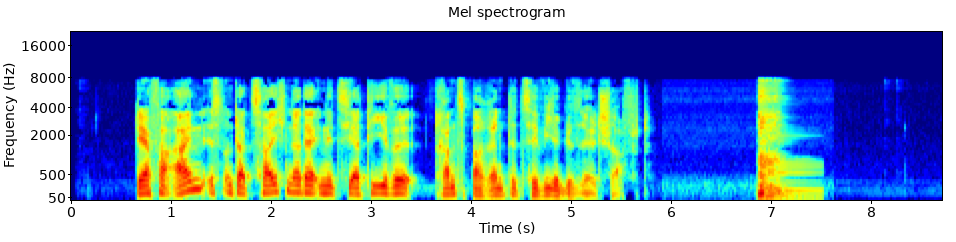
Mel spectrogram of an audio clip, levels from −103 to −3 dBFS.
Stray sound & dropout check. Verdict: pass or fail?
fail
